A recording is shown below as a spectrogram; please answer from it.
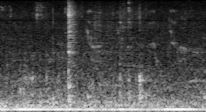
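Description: Goat being milked by hand into a plastic bottle: faint irregular squirts and ticks of milk hitting the bottle, with one sharper click just under a second in, over a steady low hum.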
